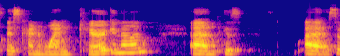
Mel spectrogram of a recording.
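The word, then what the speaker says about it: Carignan: to call this pronounce this kind of one karaganon um because uh so it's pronounced cairnion but um these oh that's probably coming through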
